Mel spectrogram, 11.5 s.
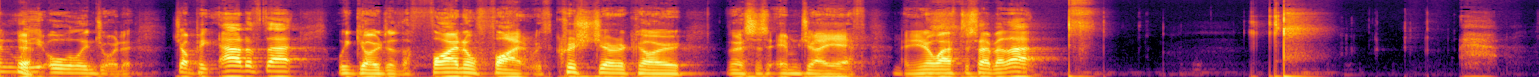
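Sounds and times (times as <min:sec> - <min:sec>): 
speech: 0:00.0 - 0:07.9
beer can cracked open into a microphone: 0:09.4 - 0:10.0.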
